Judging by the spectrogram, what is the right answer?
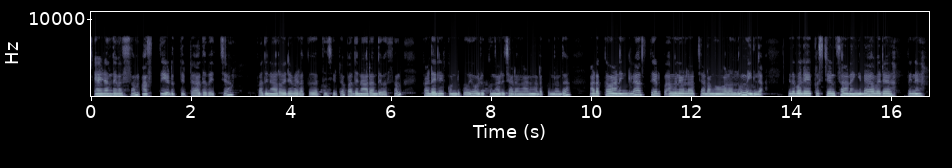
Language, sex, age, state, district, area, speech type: Malayalam, female, 30-45, Kerala, Thiruvananthapuram, rural, spontaneous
